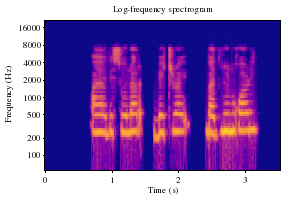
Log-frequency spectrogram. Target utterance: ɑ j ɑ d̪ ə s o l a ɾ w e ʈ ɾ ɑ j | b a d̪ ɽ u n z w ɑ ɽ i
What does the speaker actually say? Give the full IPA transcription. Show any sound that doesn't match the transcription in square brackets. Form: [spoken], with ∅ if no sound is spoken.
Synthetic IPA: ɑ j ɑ d̪ ə s o l a ɾ [b] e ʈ ɾ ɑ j | b a d̪ [l] u n [ɣ] w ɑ ɽ i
